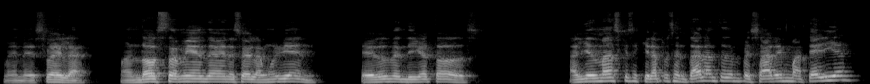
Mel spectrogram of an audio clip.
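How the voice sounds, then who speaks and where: A man's voice: mid-range voice, moderate pace, darkish tone. Colombian man hosting an online class. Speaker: pastor teaching an online Bible class. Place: online video call.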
